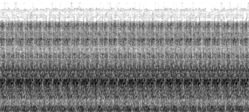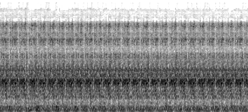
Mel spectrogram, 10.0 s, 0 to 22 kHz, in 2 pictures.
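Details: 2003 Ford Excursion 6.0 diesel idle with occasional stumbling miss; #5 injector shows low voltage and poor cylinder contribution, small blue smoke puff each miss, FICM voltage good; injector suspected.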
